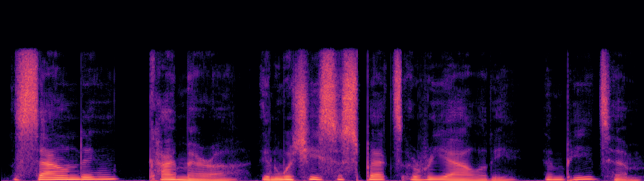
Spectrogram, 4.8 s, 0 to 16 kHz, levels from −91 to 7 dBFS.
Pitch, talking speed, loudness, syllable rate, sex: 140 Hz, 135 wpm, -21 LUFS, 4.9 syllables/s, male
